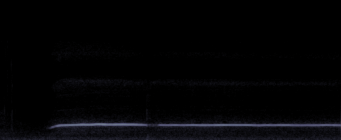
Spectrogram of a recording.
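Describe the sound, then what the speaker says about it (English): A person whistles one long, clear, steady note, broken by a brief gap and then held again, close and fairly loud in an otherwise quiet room. "Please don't whistle"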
